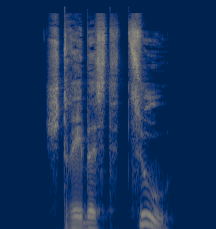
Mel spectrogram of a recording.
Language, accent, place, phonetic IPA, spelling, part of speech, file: German, Germany, Berlin, [ˌʃtʁeːbəst ˈt͡suː], strebest zu, verb, De-strebest zu.ogg
- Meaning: second-person singular subjunctive I of zustreben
